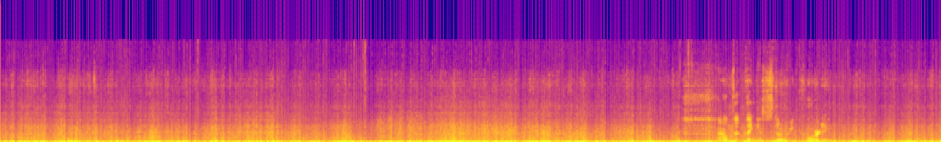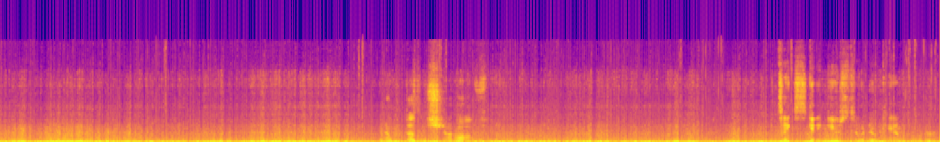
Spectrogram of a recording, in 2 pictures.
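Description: Steady low rumble of road and engine noise inside a car cabin at freeway speed.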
